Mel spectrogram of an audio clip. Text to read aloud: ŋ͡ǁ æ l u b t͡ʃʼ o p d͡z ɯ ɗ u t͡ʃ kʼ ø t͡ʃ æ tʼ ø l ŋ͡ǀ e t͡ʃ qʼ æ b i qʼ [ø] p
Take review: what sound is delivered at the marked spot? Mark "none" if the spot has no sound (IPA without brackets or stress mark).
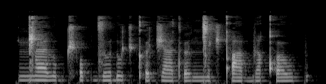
u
